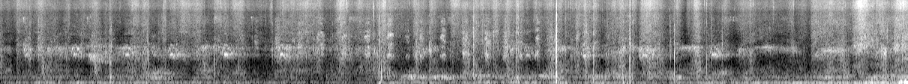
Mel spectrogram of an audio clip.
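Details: Several Boston Terrier puppies in a litter give soft whines and squeaks with scattered panting and rustling, growing louder toward the end.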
